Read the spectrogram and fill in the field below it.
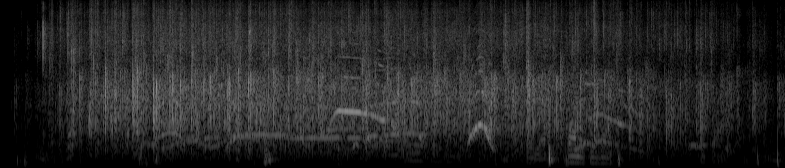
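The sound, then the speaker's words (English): A crowd applauds the seniors steadily for about ten seconds, a dense wash of clapping with scattered voices and a few cheers mixed in, staying loud throughout. “And just a big round of applause and a big thank you to all the seniors.”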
